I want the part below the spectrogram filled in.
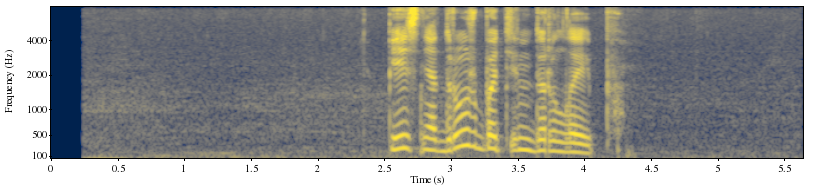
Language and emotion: Russian, neutral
